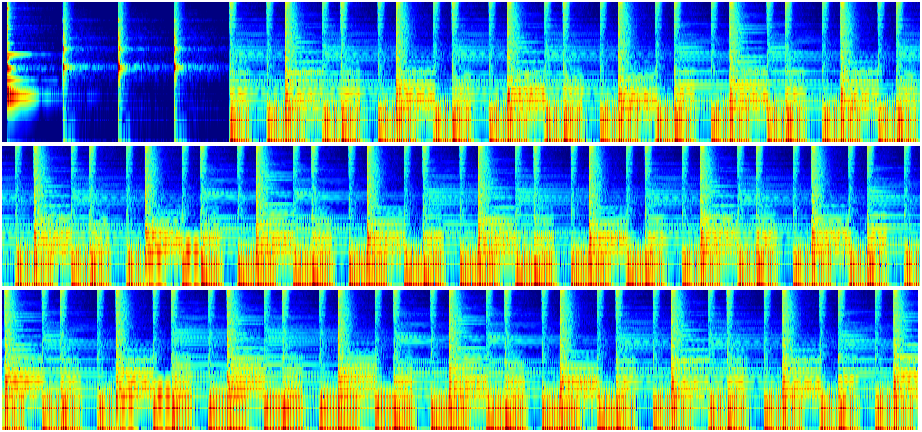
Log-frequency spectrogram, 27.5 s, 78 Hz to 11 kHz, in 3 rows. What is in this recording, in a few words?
Basic Blues in F Shuffle 108; 12 Bar Jazz Solo Project “Shuffle Style”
